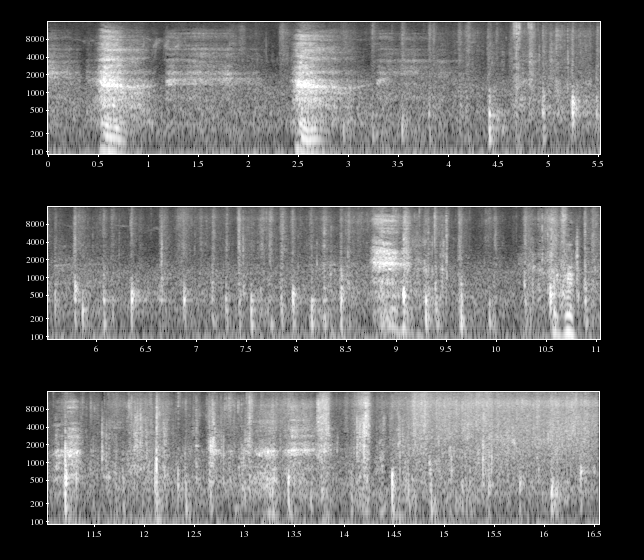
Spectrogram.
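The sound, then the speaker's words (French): Hooves of several horses trample and clop steadily along a road at moderate volume, with a few loud snorts and breathy puffs breaking through early on and midway. “Il fut interrompu dans sa méditation, aussi louable que plaisante, par le piétinement de chevaux sur la route.”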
